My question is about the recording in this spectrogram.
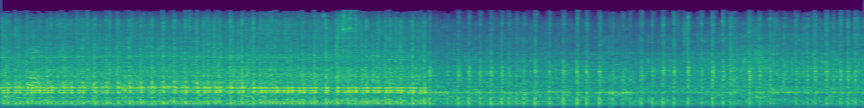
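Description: Motor scooter engine idling with a rapid, even beat. About halfway through, the sound changes abruptly to a quieter, rougher idle.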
